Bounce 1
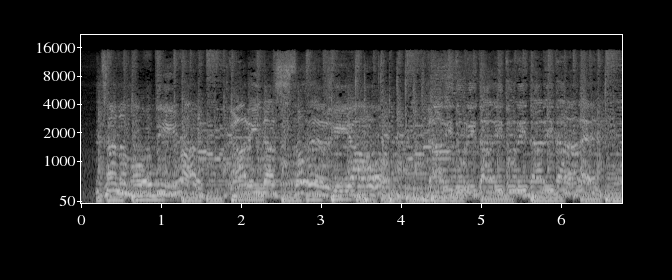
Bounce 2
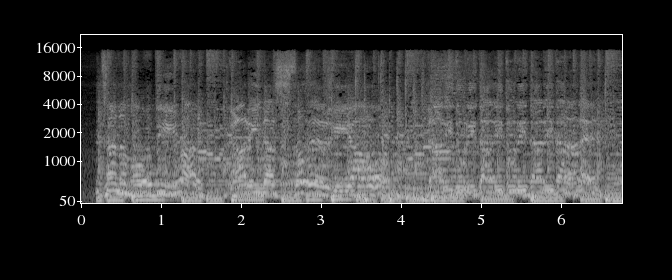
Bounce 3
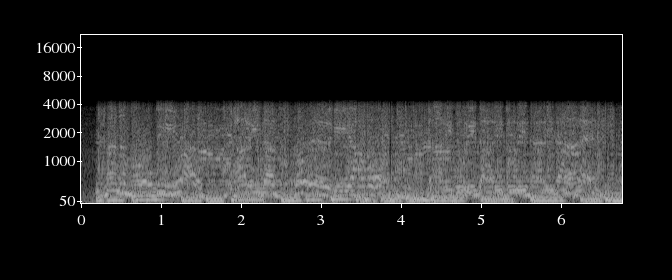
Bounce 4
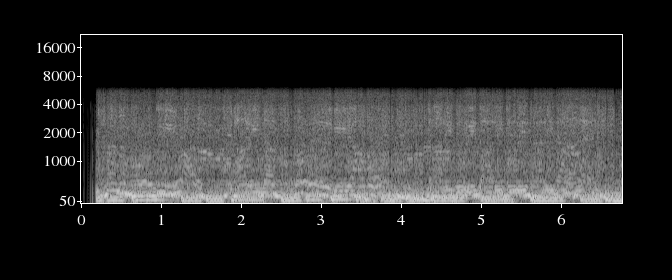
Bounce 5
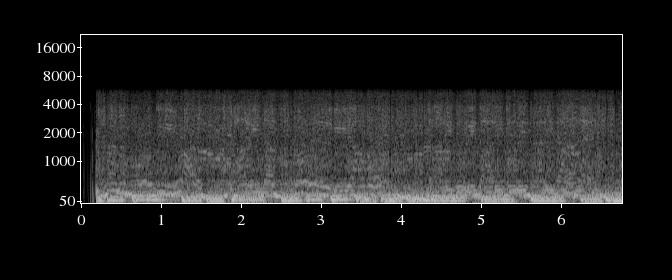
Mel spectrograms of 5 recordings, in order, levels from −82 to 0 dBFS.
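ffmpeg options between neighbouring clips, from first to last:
ffmpeg -i in.wav -af anull out.wav
ffmpeg -i in.wav -af "lowshelf=frequency=96:gain=10,aresample=8000,asoftclip=type=tanh:threshold=-27dB,aresample=44100" out.wav
ffmpeg -i in.wav -af "equalizer=frequency=160:width_type=o:width=0.67:gain=6,equalizer=frequency=630:width_type=o:width=0.67:gain=-12,equalizer=frequency=1600:width_type=o:width=0.67:gain=-11,aresample=11025,acrusher=bits=5:mix=0:aa=0.5,aresample=44100,volume=8.5dB" out.wav
ffmpeg -i in.wav -filter_complex "[0:a]acrossover=split=130[link_01][link_02];[link_02]acompressor=threshold=-29dB:ratio=4[link_03];[link_01][link_03]amix=inputs=2:normalize=0,volume=-5dB" out.wav

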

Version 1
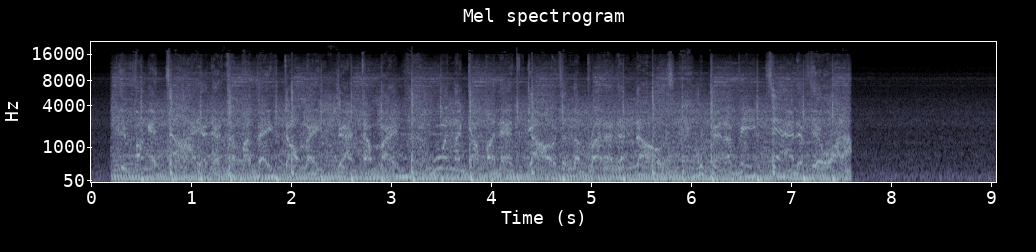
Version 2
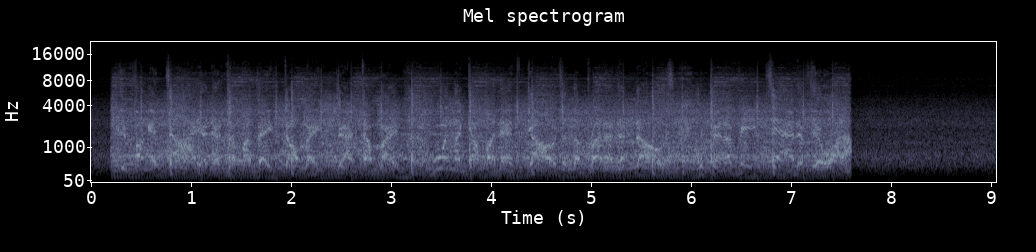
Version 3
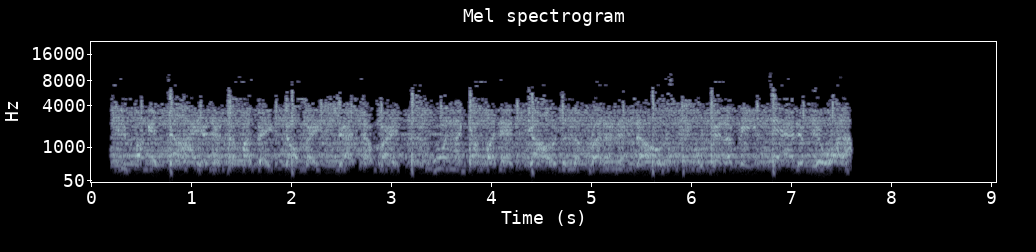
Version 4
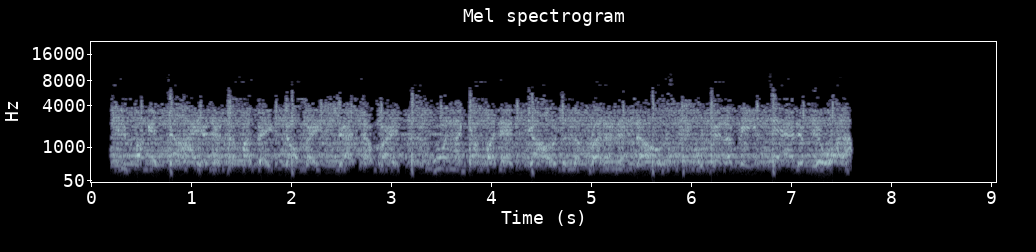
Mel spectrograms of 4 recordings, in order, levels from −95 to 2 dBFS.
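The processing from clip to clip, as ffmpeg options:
ffmpeg -i in.wav -filter_complex "[0:a]highpass=frequency=510:width=0.5412,highpass=frequency=510:width=1.3066,aemphasis=mode=reproduction:type=bsi,asplit=2[link_01][link_02];[link_02]acompressor=threshold=-42dB:ratio=6,volume=-0.5dB[link_03];[link_01][link_03]amix=inputs=2:normalize=0,volume=-7dB" out.wav
ffmpeg -i in.wav -af "afftfilt=real='re*gte(hypot(re,im),0.00708)':imag='im*gte(hypot(re,im),0.00708)':win_size=1024:overlap=0.75,equalizer=frequency=5900:width_type=o:width=1.6:gain=14,aecho=1:1:4.3:0.85,volume=7.5dB" out.wav
ffmpeg -i in.wav -filter_complex "[0:a]asplit=2[link_01][link_02];[link_02]alimiter=limit=-18.5dB:level=0:latency=1:release=355,volume=-2.5dB[link_03];[link_01][link_03]amix=inputs=2:normalize=0,lowpass=3500,volume=-2.5dB" out.wav

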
